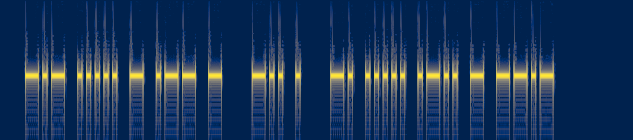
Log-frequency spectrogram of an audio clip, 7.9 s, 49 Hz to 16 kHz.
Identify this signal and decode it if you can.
Morse code, heard as a keyed tone, about 22 wpm, 700 Hz. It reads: K5TWT DE N5LTQ
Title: USA Callsign DE Callsign - 5 Characters - 22wpm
